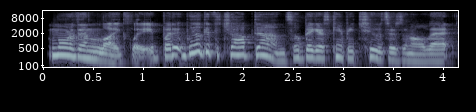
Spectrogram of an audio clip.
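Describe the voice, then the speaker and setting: A woman's voice: mid-range voice, very animated, a little fast, a little mellow, natural voice. A young woman playing an anxious, studious tech whiz student in a fantasy audio drama, speaking with earnest precision. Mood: analytical, curious.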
